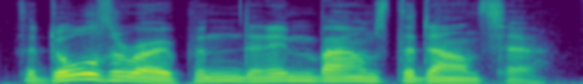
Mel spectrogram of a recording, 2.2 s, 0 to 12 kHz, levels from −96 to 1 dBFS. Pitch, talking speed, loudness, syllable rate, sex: 140 Hz, 245 wpm, -16 LUFS, 6.8 syllables/s, male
